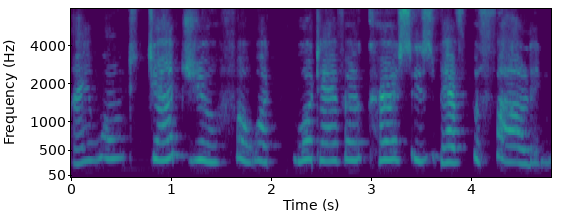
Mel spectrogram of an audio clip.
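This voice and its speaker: A put-on character voice with a high pitch. It is soft-spoken and moves at a fairly slow pace. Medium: actual play. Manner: doting, sweetly overfriendly.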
